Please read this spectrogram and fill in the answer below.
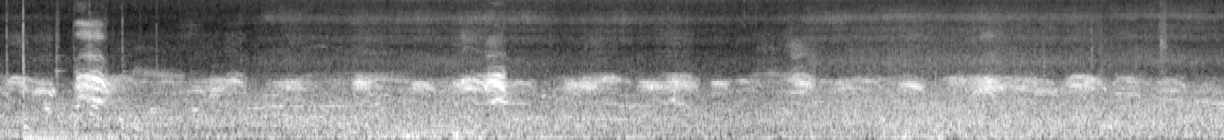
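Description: Crows cawing over and over, several short calls a second, with a louder caw about a second in and another near five seconds.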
